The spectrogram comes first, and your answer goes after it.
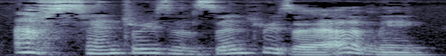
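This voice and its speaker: A woman performing a dramatic monologue as an earnest, ageless young woman making an intimate, halting confession to her lover. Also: lowish voice, dark tone, lightly acted. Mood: pleading, insistent.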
